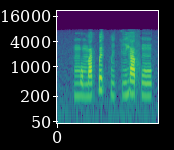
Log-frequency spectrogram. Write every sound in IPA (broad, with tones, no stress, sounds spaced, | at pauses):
m o˨ m a˨˦ k͡p ɛ˦˨ k͡p i˨ k i˨˦ j a˧ f ũ˧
